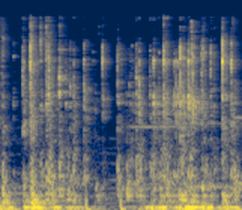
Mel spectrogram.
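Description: Rapid typing on a computer keyboard: a quick, uneven run of keystroke clicks.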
